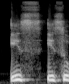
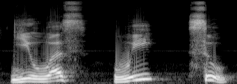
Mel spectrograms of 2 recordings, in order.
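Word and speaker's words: يُوَسْوِسُ: ওয়াসওয়াসিল মিশারিল ওসওয়াল এখানে মধ্যে আরজি এই ননকে তিন আলিফ সাকিন করে ফেলবল আললাজি এখানে আমরা অনেকেই ম্যাক্সিমাম মানুষই এখানে ভুল করে থাকি ইসু পড়ে থাকি ইসু হবে না ইউ ইয়া পেশ ইউ জিহ্বার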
